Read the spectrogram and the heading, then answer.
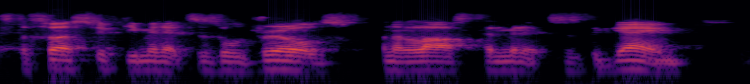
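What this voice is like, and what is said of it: English accent. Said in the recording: “Growing up in England, obviously, as you can tell with the accent”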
